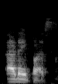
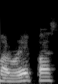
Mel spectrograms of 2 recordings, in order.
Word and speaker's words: arepa: In his pronunciation, it was arepas. Okay, and I told him, no, it is not arepa. It is arepa. And so he learned to say arepa.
